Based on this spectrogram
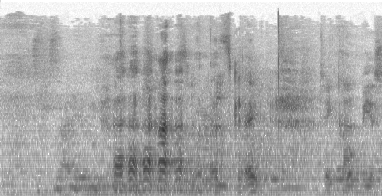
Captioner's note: laughter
